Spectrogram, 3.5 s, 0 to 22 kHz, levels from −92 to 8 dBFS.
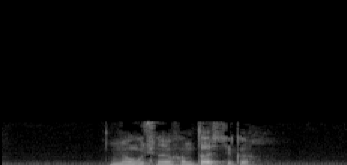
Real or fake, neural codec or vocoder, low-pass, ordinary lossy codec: real; none; 7.2 kHz; MP3, 24 kbps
